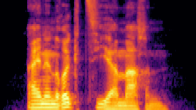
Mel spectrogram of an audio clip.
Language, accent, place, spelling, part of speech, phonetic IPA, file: German, Germany, Berlin, einen Rückzieher machen, verb, [aɪ̯nən ˈʁʏkˌt͡siːɐ maxn̩], De-einen Rückzieher machen.ogg
- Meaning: 1. to backpedal 2. to pull out (during sexual intercourse)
